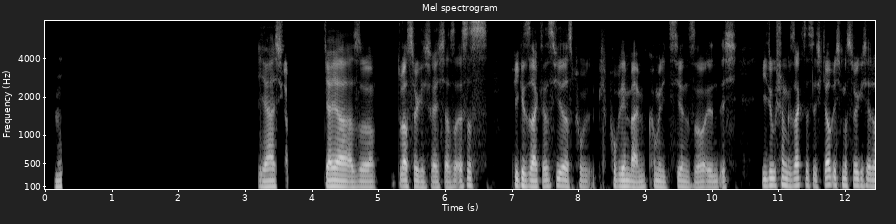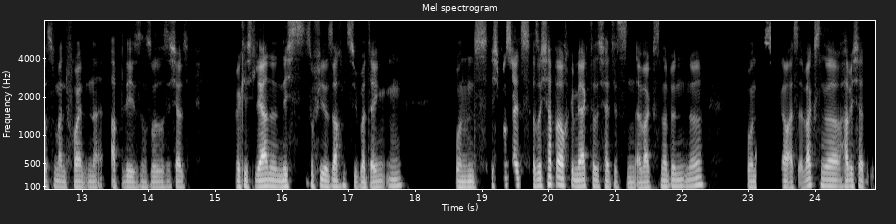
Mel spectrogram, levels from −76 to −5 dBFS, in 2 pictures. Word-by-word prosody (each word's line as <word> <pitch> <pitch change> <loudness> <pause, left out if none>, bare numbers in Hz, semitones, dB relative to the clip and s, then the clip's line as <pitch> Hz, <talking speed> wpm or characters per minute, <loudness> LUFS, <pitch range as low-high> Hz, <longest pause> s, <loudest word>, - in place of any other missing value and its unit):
Mhm. 100 0 -1 3.0
Ja, 100 0 +3
ich 100 - -5
glaube - - -11 0.5
ja, 105 -1 +6
ja, 100 -2 +6
also, 95 +1 -1 0.3
du 105 - -3
hast 105 -1 +3
wirklich 95 -2 -2
recht. 95 0 -3
Also 95 +2 -2
es 100 +2 -2
ist 120 -3 -1 0.3
wie 115 - -1
gesagt, 105 -3 +2
es 105 0 0
ist - - -3
hier 115 -2 +1
das 100 -3 +1
Pro 100 -2 -7 0.3
Problem 105 -2 +1
beim 95 +1 0
Kommunizieren 95 -1 -2
so 95 0 -2
und 95 0 -3
ich - - -5 0.4
wie 115 - -1
du 120 0 +3
schon 125 +1 0
gesagt 120 +3 0
hast, 120 -3 -5
ich 105 - -6
glaube, 130 0 +3
ich 125 - -3
muss 120 -1 -1
wirklich 115 -1 0
etwas 105 -3 -1
von 105 - -3
meinen 95 -2 -1
Freunden 95 -1 -1 0.2
ablesen, 95 0 -2
so, 90 0 -2
dass 90 +1 -4
ich 100 +1 -3
halt 95 0 -1 0.7
wirklich 100 0 0
lerne, 105 0 +7
nicht 100 +1 +3
so 140 -9 -3
viele 105 0 +2
Sachen 105 +2 +1
zu 100 - -3
überdenken. 100 +6 0 0.8
Und 95 -1 +1
ich - - -3
muss 125 0 0
halt 125 0 +1
also 110 +2 +2
ich 115 - 0
habe 135 -1 +6
auch 120 -1 +5
gemerkt, 110 -2 +3
dass 105 -2 +1
ich 105 - -6
halt 95 -1 0
jetzt 95 -2 -4
'n 85 0 -3
Erwachsener 90 +4 0
bin, 110 0 0
ne? 125 +4 +1 0.6
Und 95 0 0 0.4
ja, - - +1
als - - -1
Erwachsener 110 -1 +2
habe 105 +1 +4
ich 105 - -1
halt 100 - +1
105 Hz, 190 wpm, -25 LUFS, 95-110 Hz, 3.0 s, lerne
